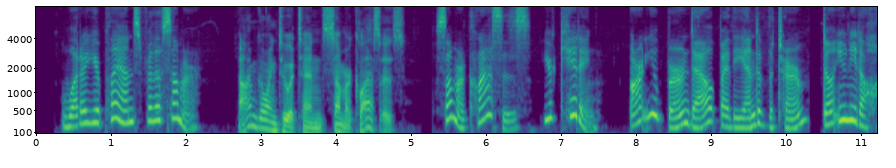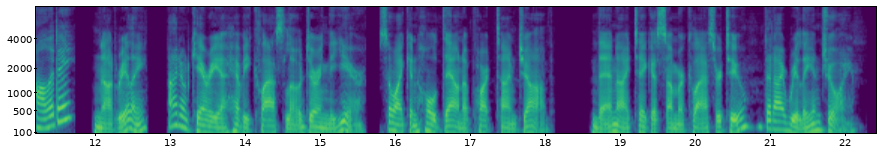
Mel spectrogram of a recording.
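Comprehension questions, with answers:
What is the man going to do during the summer?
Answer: Attend classes.

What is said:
W: What are your plans for the summer?
M: I'm going to attend summer classes.
W: Summer classes? You're kidding. Aren't you burned out by the end of the term? Don't you need a holiday?
M: Not really. I don't carry a heavy class load during the year so I can hold down a part-time job. Then I take a summer class or two that I really enjoy.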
